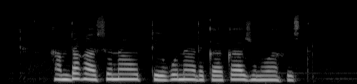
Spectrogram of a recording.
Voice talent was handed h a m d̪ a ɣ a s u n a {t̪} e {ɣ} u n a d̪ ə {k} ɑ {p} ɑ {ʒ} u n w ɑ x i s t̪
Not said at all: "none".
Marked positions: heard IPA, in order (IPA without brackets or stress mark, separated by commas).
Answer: t̪, ɣ, k, k, ʒ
